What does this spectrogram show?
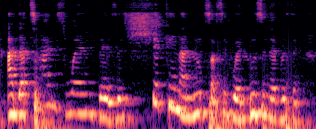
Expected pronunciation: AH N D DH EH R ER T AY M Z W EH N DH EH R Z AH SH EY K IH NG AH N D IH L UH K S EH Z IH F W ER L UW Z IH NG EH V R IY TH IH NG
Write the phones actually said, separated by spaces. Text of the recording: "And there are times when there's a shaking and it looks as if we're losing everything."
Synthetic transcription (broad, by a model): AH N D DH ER T AY M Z W EH N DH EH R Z AH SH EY K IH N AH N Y IH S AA S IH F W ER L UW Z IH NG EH V R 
